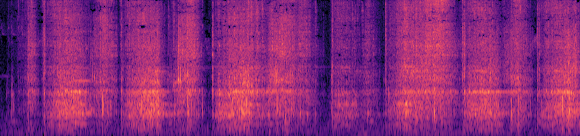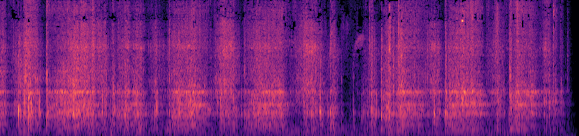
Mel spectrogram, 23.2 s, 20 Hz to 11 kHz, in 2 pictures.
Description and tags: Sound of a cylinder mower... a finch in the background.
Recorded on a Zoom H2N (MS microphones).
cylinder, cylinder-mower, lawn-mower, mower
